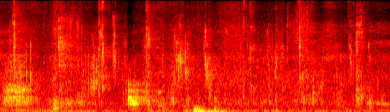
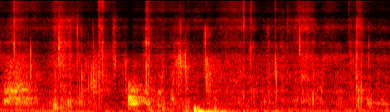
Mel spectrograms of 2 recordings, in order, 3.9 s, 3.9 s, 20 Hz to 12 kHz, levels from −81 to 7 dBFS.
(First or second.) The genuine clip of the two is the first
